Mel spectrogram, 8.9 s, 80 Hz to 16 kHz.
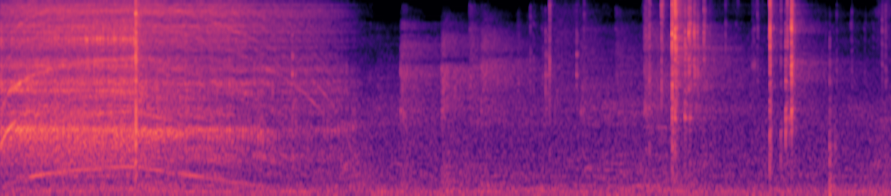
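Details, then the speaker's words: Old replacement starter dated 030903, bench-spun off a plane's engine; high whine that rises then coasts down with a gravelly gear rasp, like going through gravel; starter gear whine. "This thing sounds like it's in a going through some gravel."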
